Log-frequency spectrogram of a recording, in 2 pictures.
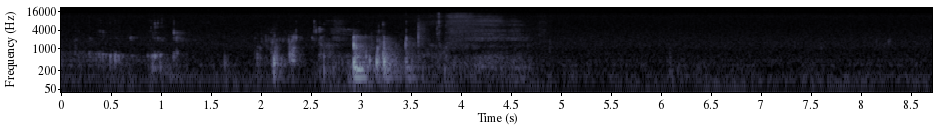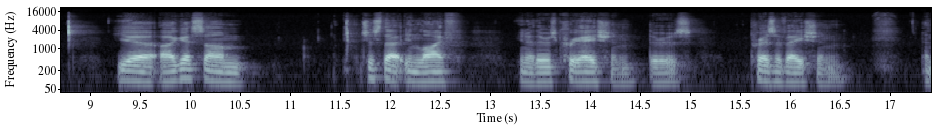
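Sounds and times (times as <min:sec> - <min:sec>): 
sipping tea: 0:00.0 - 0:03.9
slurping and swallowing mouth sounds: 0:00.0 - 0:03.9
speech: 0:09.3 - 0:10.6, 0:11.8 - 0:15.1, 0:15.7 - 0:17.3.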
